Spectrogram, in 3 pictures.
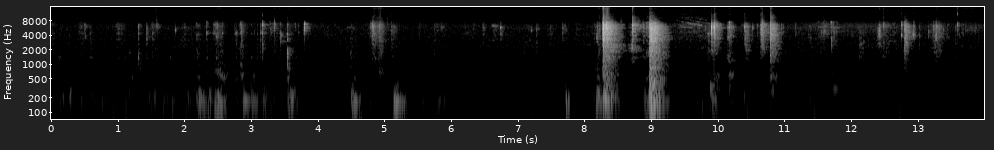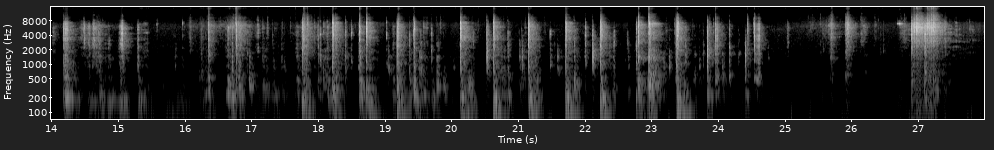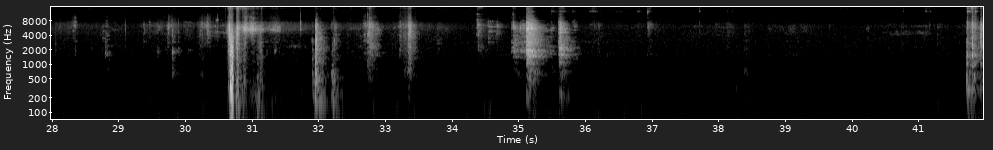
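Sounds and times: screwdriver clicking and rattling: 14.1 - 24.8.

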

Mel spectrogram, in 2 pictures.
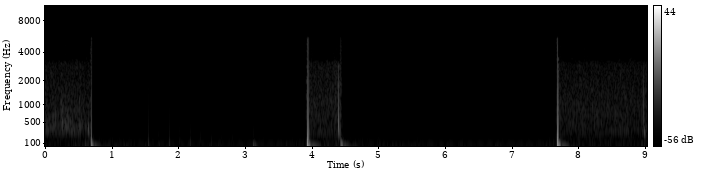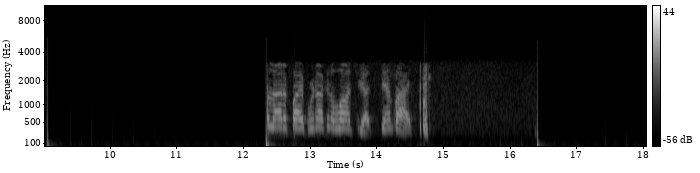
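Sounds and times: radio hiss burst: 7.7 - 9.1, 12.4 - 16.4
radio squelch click: 8.8 - 9.2, 12.4 - 16.5.

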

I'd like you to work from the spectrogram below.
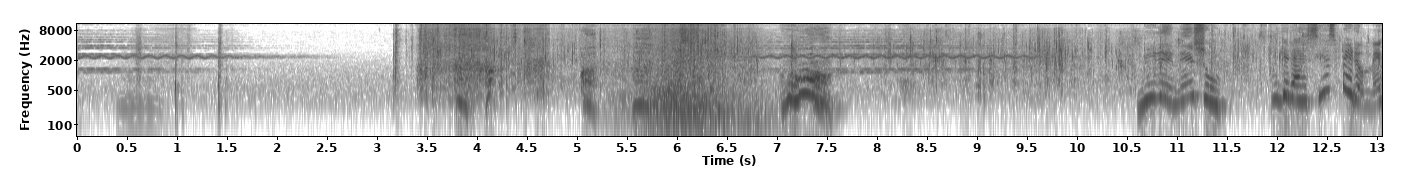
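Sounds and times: faint wavering musical tone: 0.0 - 2.7, 6.8 - 9.5
cartoon cracking and breaking: 3.2 - 7.3.

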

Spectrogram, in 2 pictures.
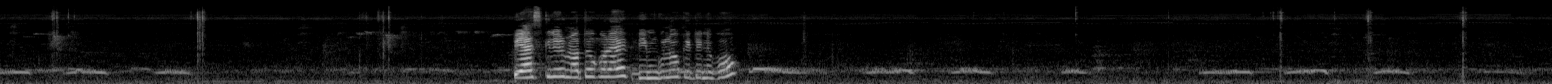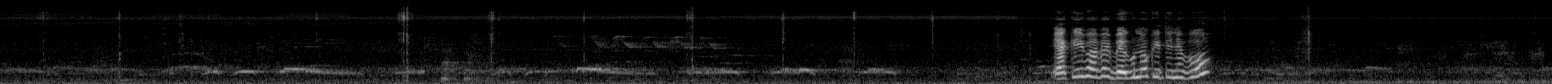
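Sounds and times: bird cooing: 0.0 - 2.1, 4.2 - 26.1, 27.3 - 31.0
beans cut on a blade clicking: 0.3 - 1.0, 1.8 - 2.2, 3.5 - 4.4, 10.7 - 10.9, 12.5 - 15.0, 15.7 - 25.6.

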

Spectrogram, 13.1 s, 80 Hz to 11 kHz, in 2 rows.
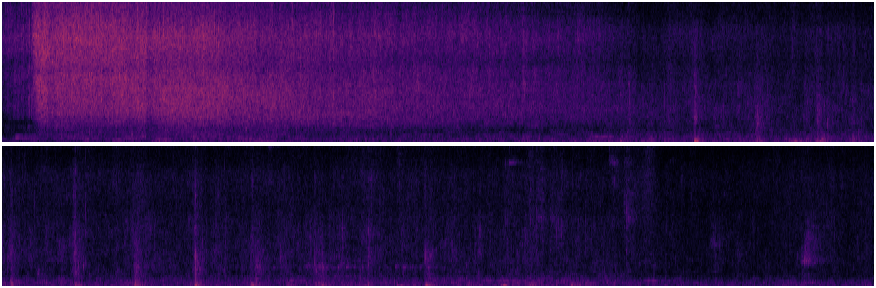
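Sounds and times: water hissing in hot oiled pan: 0.0 - 5.0.

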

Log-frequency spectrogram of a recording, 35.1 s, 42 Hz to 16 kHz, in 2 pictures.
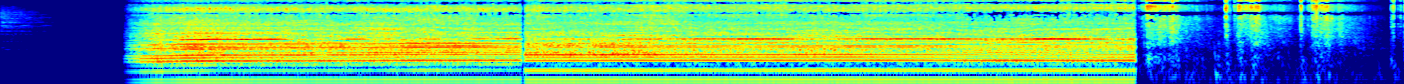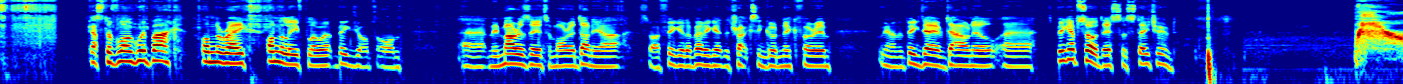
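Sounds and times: leaf blower running: 1.6 - 16.8.

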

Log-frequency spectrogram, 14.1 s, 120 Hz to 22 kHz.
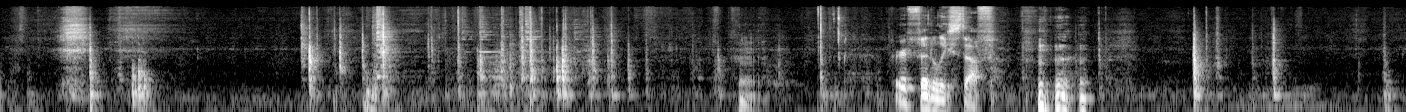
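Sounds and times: plastic clicks and rustles: 3.0 - 7.3.

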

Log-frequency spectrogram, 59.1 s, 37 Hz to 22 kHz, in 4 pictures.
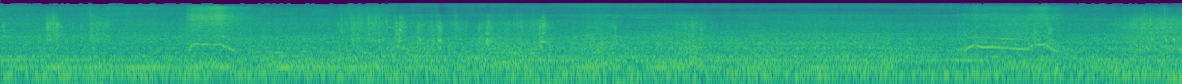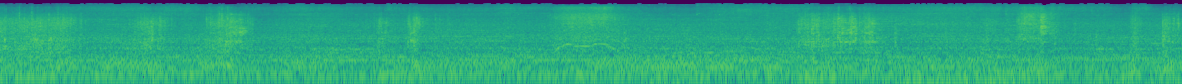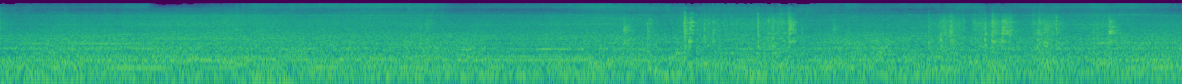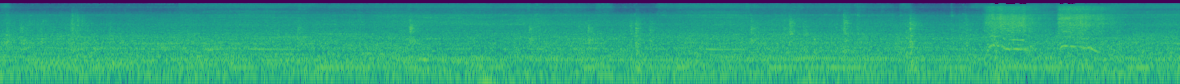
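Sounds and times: diesel engine running: 0.0 - 59.0
hissing rasping processor bursts: 56.6 - 58.4.

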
